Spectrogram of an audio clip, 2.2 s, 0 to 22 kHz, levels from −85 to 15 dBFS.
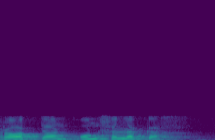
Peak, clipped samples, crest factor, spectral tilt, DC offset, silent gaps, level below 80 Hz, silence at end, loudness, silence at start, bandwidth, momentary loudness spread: -16 dBFS; under 0.1%; 16 dB; -7 dB/octave; under 0.1%; none; -68 dBFS; 0.4 s; -34 LUFS; 0 s; 4 kHz; 11 LU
